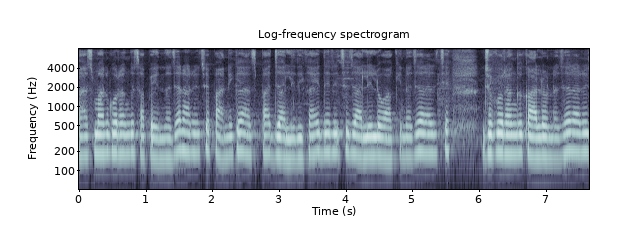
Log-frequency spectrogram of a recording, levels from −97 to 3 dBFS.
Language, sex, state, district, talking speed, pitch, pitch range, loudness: Rajasthani, female, Rajasthan, Churu, 235 wpm, 180 Hz, 170-190 Hz, -19 LUFS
